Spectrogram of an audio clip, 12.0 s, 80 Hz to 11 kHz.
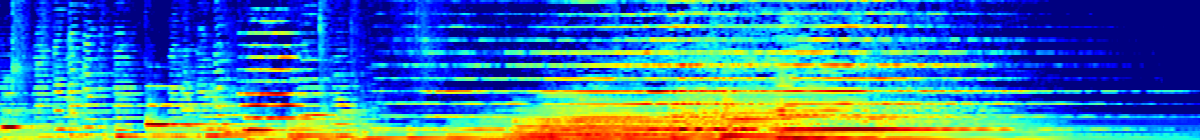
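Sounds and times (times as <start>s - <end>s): cello: 0.0s - 12.0s
piano: 0.0s - 12.0s
violin: 0.0s - 12.0s.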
